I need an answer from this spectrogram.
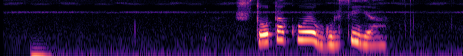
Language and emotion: Russian, neutral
